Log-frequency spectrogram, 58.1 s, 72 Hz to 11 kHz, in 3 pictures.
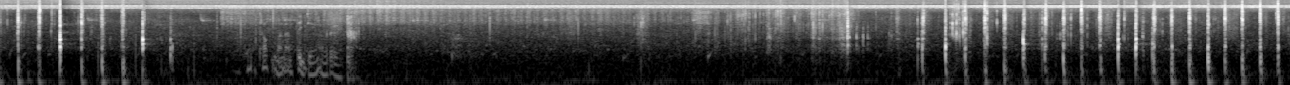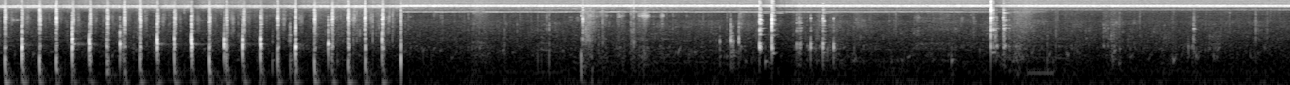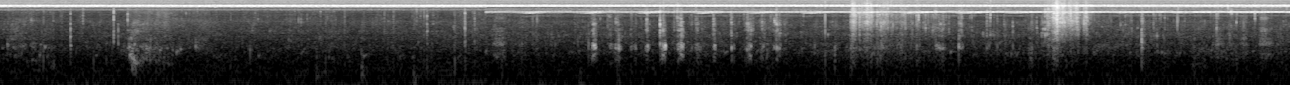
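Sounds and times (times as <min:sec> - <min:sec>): knocks and clicks handling limes: 0:00.0 - 0:02.7, 0:13.8 - 0:25.4, 0:30.2 - 0:32.0
high-pitched insect drone: 0:12.8 - 0:36.1, 0:44.8 - 0:58.0.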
